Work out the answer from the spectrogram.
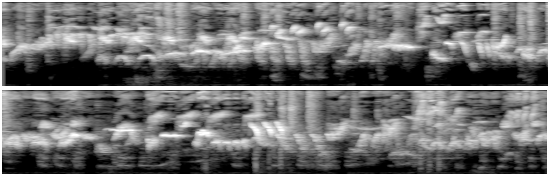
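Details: Caged white-rumped shama of the Leuser Pining line from Gayo Lues, Aceh, Indonesia, a wild-caught fighter bird, singing while fighting in its cage: a long, continuous, sharp torrent of varied harsh squawks, whistles and chattering notes with no pauses.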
